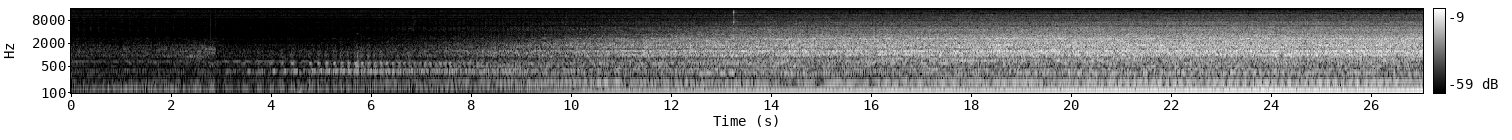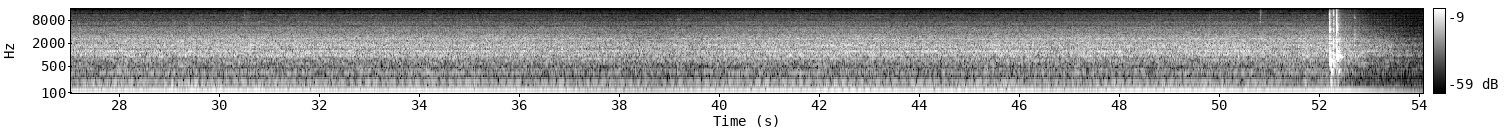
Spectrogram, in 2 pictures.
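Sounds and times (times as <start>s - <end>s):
electric fan running: 0.0s - 53.9s
short click: 52.2s - 52.8s.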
